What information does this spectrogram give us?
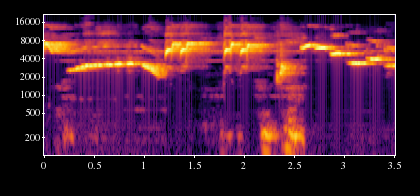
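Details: A female black-winged flycatcher-shrike sings to excite male birds. A rising whistle leads into a falling slur, followed by clusters of thin, very high notes and a few short downslurs, with faint low knocks in the background.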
